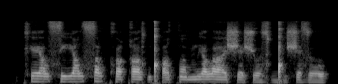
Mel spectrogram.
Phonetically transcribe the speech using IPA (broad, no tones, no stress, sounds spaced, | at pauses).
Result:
kʰ eː lˠ s iː lˠ sˤ ɨ lˠ kʰ o q ɐ lˠ ǃʼ e tˤ õ m i lˠ a ʃ ɐ ʃ o z ɡ͡ǃ i ʃ ɐ z o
